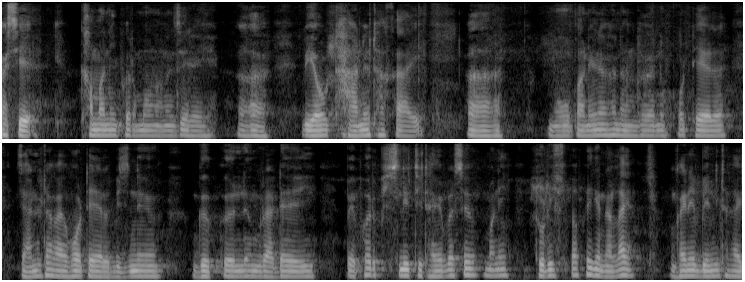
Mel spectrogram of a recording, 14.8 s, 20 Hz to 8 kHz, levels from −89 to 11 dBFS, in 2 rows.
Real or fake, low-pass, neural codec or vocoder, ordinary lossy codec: fake; none; codec, 16 kHz, 4 kbps, X-Codec, WavLM features, trained on Multilingual LibriSpeech; none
